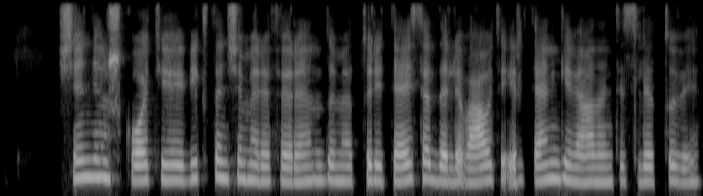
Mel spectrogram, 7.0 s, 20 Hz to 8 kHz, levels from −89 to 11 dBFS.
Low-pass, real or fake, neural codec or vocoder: 7.2 kHz; fake; vocoder, 22.05 kHz, 80 mel bands, WaveNeXt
